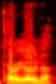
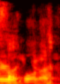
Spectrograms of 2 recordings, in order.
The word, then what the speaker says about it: Caruana: Is Mr. William Cariona. I've said your name wrong again, William. It's Caruana. Caruana.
